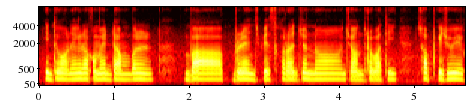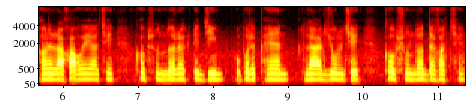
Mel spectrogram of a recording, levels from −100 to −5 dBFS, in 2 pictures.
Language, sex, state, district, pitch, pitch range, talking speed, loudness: Bengali, male, West Bengal, Paschim Medinipur, 165 Hz, 135-170 Hz, 135 wpm, -23 LUFS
